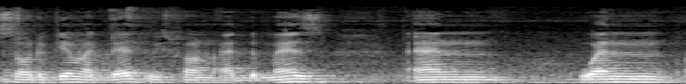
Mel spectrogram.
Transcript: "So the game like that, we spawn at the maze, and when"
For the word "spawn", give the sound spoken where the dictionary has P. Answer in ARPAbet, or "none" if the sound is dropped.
F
